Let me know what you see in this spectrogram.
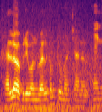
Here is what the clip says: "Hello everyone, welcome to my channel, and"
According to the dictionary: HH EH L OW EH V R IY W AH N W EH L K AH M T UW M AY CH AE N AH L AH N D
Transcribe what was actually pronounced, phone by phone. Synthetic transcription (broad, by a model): HH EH L OW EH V R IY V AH N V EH L K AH M T UW M AY CH AE N AH L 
